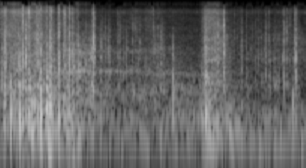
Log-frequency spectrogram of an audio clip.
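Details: Sharp crackling pops during a chiropractic low-back adjustment given as the patient exhales after deep breaths, part of a full-body adjustment; harmless joint cavitation, with soft room noise.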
